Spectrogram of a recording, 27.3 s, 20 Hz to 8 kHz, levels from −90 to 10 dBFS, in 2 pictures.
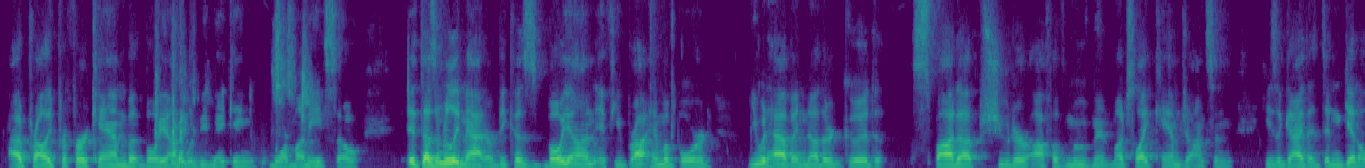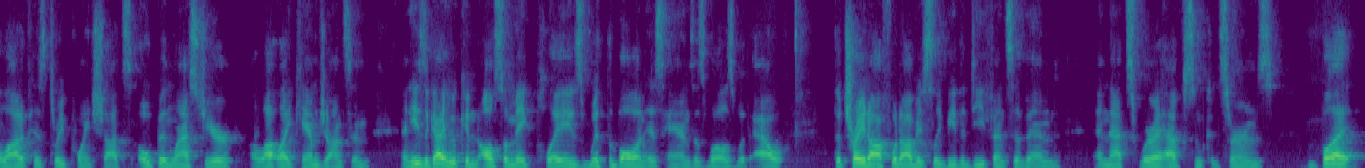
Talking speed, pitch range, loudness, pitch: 210 wpm, 100-115 Hz, -26 LUFS, 110 Hz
